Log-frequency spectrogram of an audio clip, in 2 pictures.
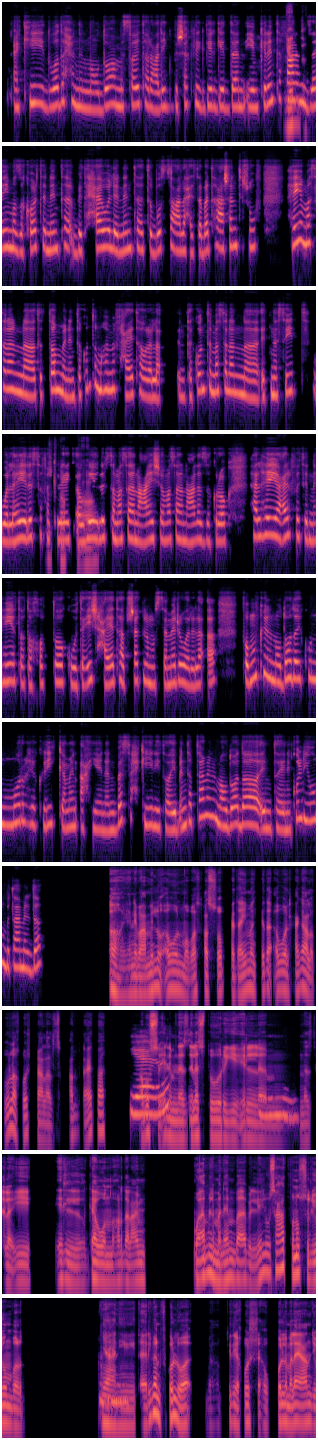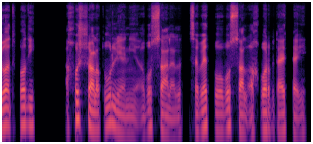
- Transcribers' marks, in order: in English: "story"
- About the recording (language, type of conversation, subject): Arabic, advice, ليه بتراقب حساب حبيبك السابق على السوشيال ميديا؟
